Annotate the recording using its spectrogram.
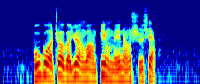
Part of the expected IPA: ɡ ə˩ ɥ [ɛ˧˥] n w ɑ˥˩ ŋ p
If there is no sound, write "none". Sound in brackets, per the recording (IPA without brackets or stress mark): ɛ˥˧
